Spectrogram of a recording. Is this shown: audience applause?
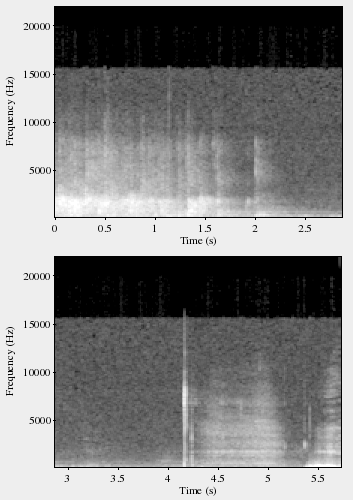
yes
